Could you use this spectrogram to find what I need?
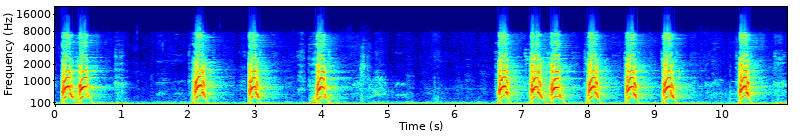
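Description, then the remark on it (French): A dog of the rare Norwegian Lundehund breed, an old hunting breed from Norway, barks repeatedly: scattered single barks at first, then a quicker run of sharp barks near the end, with no one talking. “Bonjour, aujourd'hui je vais vous parler d'une race de chiens assez rare, le Lundehund, ou le chien norvégien de Macareux.”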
